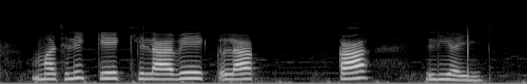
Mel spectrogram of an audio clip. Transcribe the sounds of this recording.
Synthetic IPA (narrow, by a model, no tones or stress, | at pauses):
mət͡ʃʰlikːekʰɪlabeklak | ka | liəi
